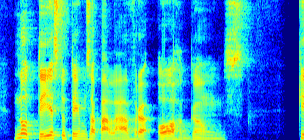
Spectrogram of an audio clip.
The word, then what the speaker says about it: órgãos: cobrados pela Fundatec então primeiro órgãos Vamos separar em sílaba não é isso órgãos aqui eu tenho o quê uma palavra paroxítona a sílaba tônica a penúltima lembre-se de que você começa sempre da direita paraa esquerda última sílaba tônica oxítona penúltima para oxítona antepenúltima proparoxítona órgãos ela é acentuada porque ela é uma paroxítona terminada em ans ah órgãos tem dois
